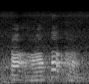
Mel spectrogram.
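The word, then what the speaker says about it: Haʻa: Ha'a. The last letter? A.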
